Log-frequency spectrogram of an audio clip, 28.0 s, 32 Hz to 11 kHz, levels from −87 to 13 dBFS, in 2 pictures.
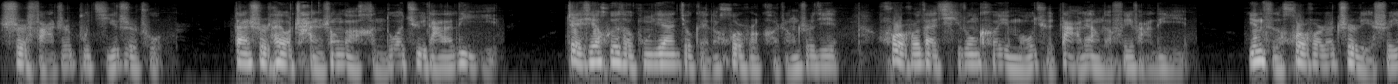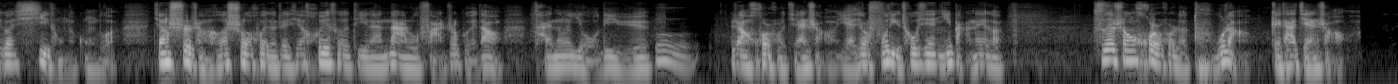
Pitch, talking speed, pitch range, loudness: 110 Hz, 255 characters per minute, 100-130 Hz, -26 LUFS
